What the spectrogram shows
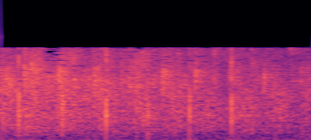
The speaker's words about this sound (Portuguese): Ok. Olha, muito obrigado, uma salva de palmas para todos os três, né? Muito bom.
